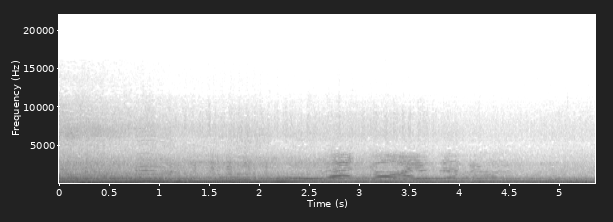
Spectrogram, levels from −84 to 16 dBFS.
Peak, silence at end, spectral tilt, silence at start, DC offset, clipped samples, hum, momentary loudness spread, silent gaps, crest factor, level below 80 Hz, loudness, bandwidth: -14 dBFS; 0 s; -8 dB/octave; 0 s; under 0.1%; under 0.1%; none; 8 LU; none; 10 dB; -34 dBFS; -25 LUFS; 11 kHz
